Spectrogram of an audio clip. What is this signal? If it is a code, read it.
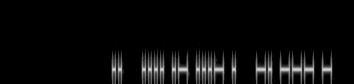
Morse code, heard as a keyed tone, about 39 wpm, 700 Hz. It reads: I HAVE NOT
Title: Sets of 3 Words 40wpm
